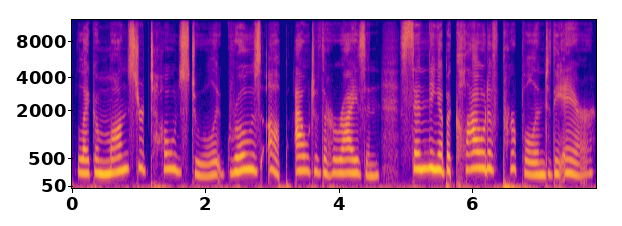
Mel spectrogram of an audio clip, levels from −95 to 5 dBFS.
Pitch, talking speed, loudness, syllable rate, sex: 255 Hz, 150 wpm, -17 LUFS, 3.8 syllables/s, female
